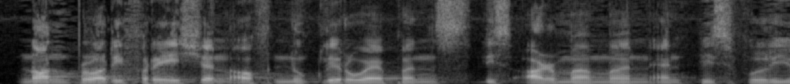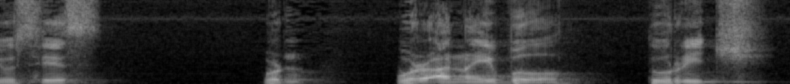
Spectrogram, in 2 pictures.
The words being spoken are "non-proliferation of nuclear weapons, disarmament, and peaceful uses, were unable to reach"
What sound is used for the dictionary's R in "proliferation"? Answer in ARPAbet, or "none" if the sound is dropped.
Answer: L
